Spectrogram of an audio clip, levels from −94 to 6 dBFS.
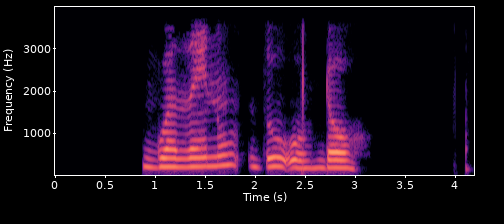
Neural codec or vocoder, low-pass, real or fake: none; 3.6 kHz; real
